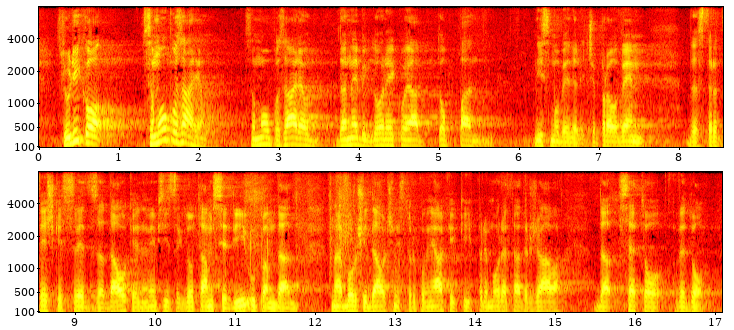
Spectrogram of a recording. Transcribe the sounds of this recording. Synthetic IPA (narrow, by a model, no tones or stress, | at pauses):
t̪olikɔsamoɔpɔzaːɾjam | samoɔpɔzaːɾjawd̪anɛbiɡd̪oɾeːkəʊjat̪oːpa | niːsmɔʋeːd̪ɛlit͡ʃɛpɾawʋem | d̪ast̪ɾat̪eʃkisʋeːt̪zad̪awkɛnɛʋemsit̪sɛɡd̪ot̪amsɛd̪iupamd̪a | najboːlʃid̪awt͡ʃnist̪ɾɔkɔwnjaːkikiixpɾɛmoːɾɛt̪aːd̪əɾʒaːʋa | d̪awsɛt̪oːʋɛd̪oː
